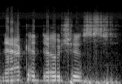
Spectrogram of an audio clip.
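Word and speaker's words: Nacogdoches: Dylan Bailey out of naad docious Texas I tell you what if you saw the spelling of nacadas there is absolutely positively no way you would pronounce it that way where is nacadas is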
